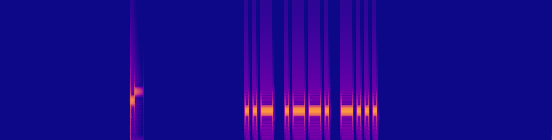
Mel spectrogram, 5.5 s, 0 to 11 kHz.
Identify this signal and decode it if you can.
Morse code, heard as a keyed tone, about 30 wpm, 700 Hz. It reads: UPB
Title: USA Call Sign Postfixes - 3 Letters 30wpm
